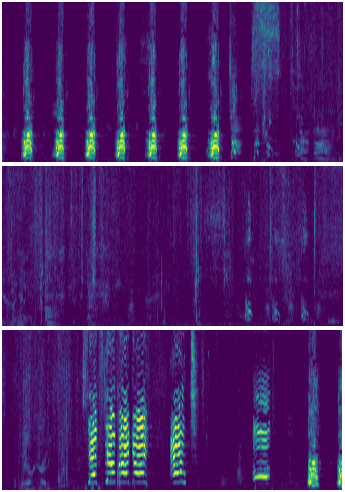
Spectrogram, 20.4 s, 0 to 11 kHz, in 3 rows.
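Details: Neapolitan Mastiff male in protection training, working on bark and hold and bite work: deep barks repeated about every 0.6 seconds for five seconds, then a handler's speech and scattered scuffling, with a few later barks.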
